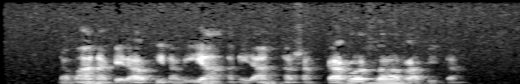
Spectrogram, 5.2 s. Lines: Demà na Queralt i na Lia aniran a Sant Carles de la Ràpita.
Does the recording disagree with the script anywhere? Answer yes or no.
no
